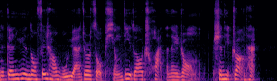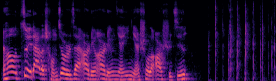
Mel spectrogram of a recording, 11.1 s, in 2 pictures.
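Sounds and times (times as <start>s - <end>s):
speech: 0.0s - 9.4s
hand clapping: 9.6s - 11.0s.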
